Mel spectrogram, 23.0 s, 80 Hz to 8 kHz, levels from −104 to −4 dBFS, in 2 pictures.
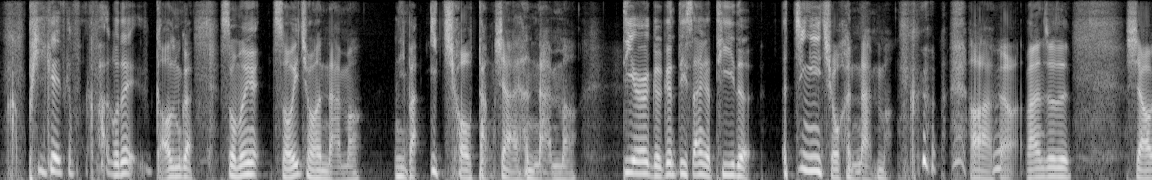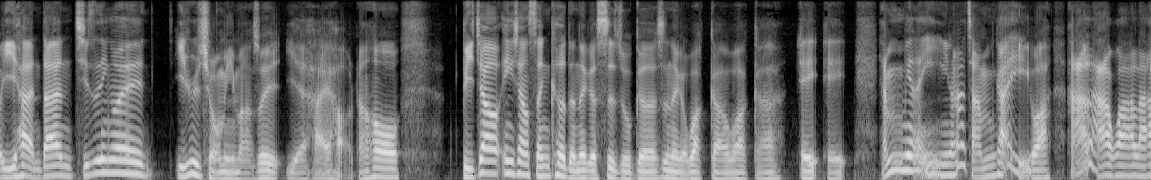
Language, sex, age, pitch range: Chinese, male, 20-39, 110-155 Hz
